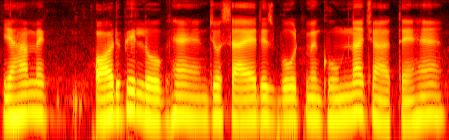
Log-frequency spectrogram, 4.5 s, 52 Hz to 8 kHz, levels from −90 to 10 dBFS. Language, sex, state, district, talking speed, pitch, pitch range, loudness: Hindi, male, Arunachal Pradesh, Lower Dibang Valley, 185 wpm, 120 Hz, 115-130 Hz, -17 LUFS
